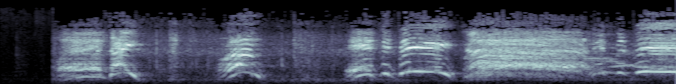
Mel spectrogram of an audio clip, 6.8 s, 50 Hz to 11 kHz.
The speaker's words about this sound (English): This is the sound of 400 Cameroon gendarmes singing as they arrive in Bamenda from the capital Yaoundé as they vow to defend the country's territorial integrity.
